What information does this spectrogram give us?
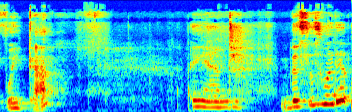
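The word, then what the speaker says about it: Føyka: It's got the O with the dash through it, which I looked up and it makes kind of like a O sound. Ooh. I'm gonna say Foyka is how you say that word.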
